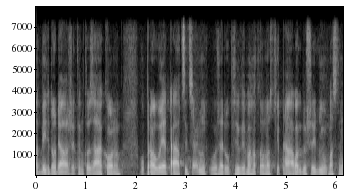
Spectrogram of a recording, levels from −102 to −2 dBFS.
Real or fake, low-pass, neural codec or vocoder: fake; 7.2 kHz; codec, 44.1 kHz, 2.6 kbps, DAC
